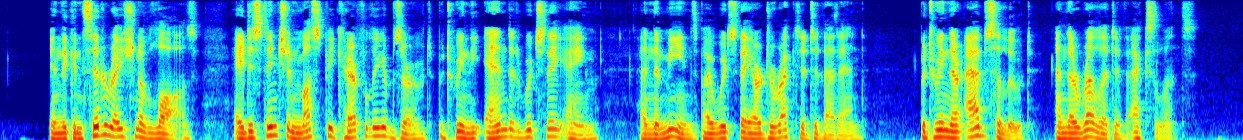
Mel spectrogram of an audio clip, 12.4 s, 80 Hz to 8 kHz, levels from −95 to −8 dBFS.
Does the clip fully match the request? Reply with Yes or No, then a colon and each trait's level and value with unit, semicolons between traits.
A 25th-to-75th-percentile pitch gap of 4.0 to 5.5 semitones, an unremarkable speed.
Yes: average, 4.9 semitones; average, 175 wpm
